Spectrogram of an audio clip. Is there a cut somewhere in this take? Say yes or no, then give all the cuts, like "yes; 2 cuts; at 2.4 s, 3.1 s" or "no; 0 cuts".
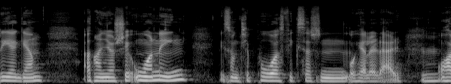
yes; 3 cuts; at 0.9 s, 2.8 s, 3.5 s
